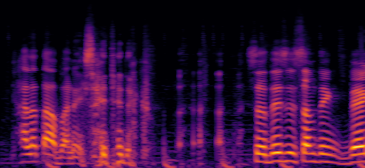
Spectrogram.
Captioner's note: laughs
